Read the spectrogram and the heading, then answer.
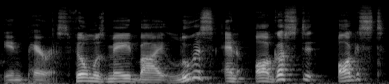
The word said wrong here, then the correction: Auguste: It's August with an E at the end. Am I supposed to pronounce that differently? – Auguste Lumiere, the two French brothers who developed a camera projector called the cinematograph.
